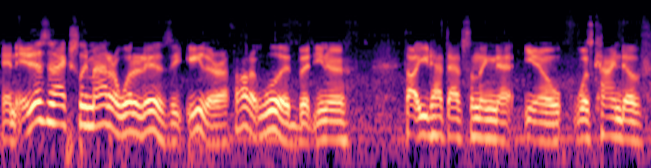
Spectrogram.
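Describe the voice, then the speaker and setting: Over noticeable background noise, a man with a Southern US accent talks very fast at a medium pitch, his voice swinging very widely up and down. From US South, South Carolina. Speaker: vlogger. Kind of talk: casual vlog monologue. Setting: outdoors, walking at night. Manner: hesitant, many fillers.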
